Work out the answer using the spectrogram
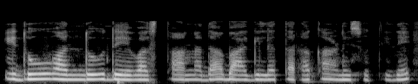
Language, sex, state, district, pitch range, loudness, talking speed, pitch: Kannada, female, Karnataka, Bidar, 220-235 Hz, -17 LUFS, 85 wpm, 225 Hz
